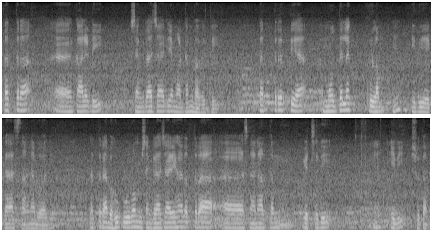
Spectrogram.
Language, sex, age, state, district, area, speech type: Sanskrit, male, 30-45, Kerala, Ernakulam, rural, spontaneous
